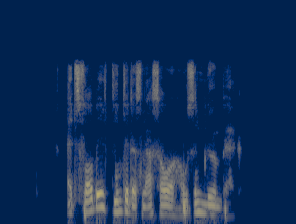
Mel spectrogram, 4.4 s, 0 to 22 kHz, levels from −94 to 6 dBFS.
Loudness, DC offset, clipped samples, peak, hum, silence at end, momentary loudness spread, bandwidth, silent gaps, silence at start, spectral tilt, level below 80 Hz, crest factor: -34 LUFS; under 0.1%; under 0.1%; -18 dBFS; none; 0.85 s; 11 LU; 8.4 kHz; none; 1 s; -4.5 dB/octave; -74 dBFS; 18 dB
